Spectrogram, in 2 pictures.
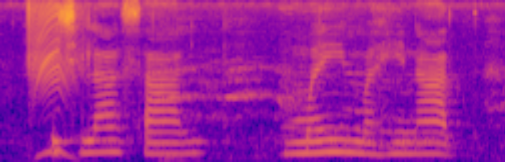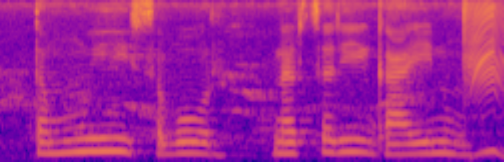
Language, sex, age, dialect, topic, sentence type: Magahi, female, 25-30, Northeastern/Surjapuri, agriculture, statement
